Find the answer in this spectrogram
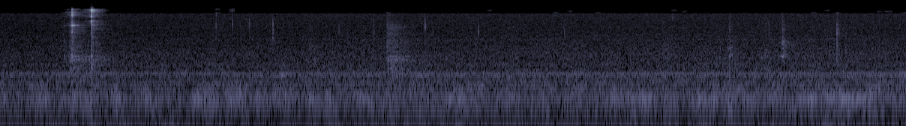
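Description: Faint computer mouse button clicks over near-silent room tone: a quick double click about half a second in, a softer single click about two and a half seconds in, then a few fainter ticks.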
